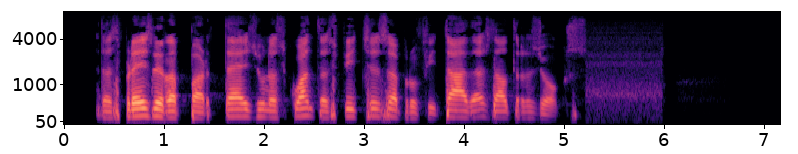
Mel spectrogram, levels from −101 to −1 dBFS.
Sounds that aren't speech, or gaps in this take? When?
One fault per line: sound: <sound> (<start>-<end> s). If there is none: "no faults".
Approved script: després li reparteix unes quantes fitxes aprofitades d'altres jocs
no faults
